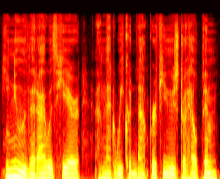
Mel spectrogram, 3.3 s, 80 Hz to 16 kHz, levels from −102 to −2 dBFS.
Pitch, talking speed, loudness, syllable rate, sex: 105 Hz, 270 wpm, -15 LUFS, 6.0 syllables/s, male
